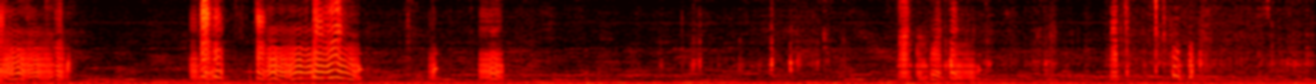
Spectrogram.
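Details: Blue sapphire dwarf hamster, a pet, defending its food: short harsh squeaks and rasping bursts in quick clusters, with scratchy rustling between them and a steady low hum underneath.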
